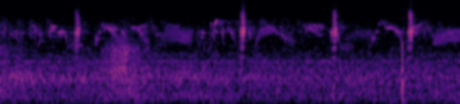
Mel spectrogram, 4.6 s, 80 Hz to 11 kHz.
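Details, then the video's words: European stonechat recorded in Spiere, Belgium, on 1 July 2024, giving sharp hard tick calls about once a second over steady high twittering of other birds and faint ambient noise. "Roodborsttapuit / European Stonechat"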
